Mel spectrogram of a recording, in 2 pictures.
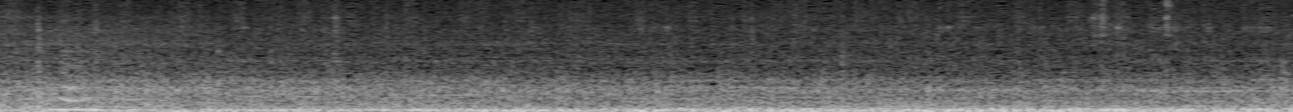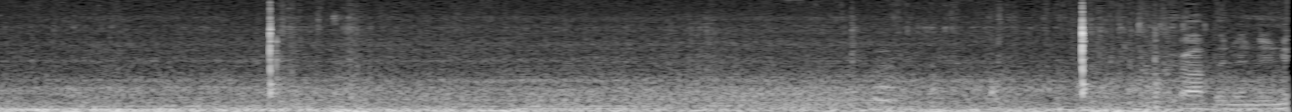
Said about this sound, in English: Dropping into neutral here and coast the slight downhill run.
